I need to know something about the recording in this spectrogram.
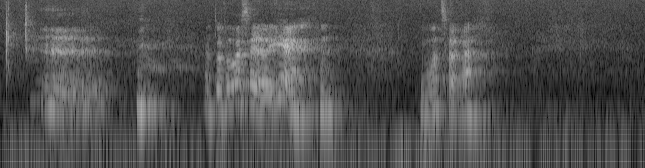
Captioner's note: chuckles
